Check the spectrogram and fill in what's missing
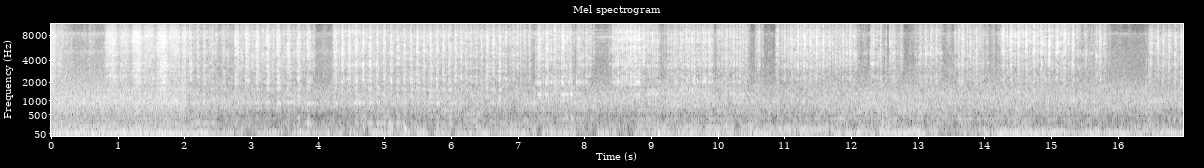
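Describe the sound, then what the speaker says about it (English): Wire brush scrubbing the metal body of an old Mill wood stove during restoration, a rapid, rhythmic, gritty rasping in steady back-and-forth strokes, close and fairly loud with brief pauses. "we're just gonna start wire brushing it"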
